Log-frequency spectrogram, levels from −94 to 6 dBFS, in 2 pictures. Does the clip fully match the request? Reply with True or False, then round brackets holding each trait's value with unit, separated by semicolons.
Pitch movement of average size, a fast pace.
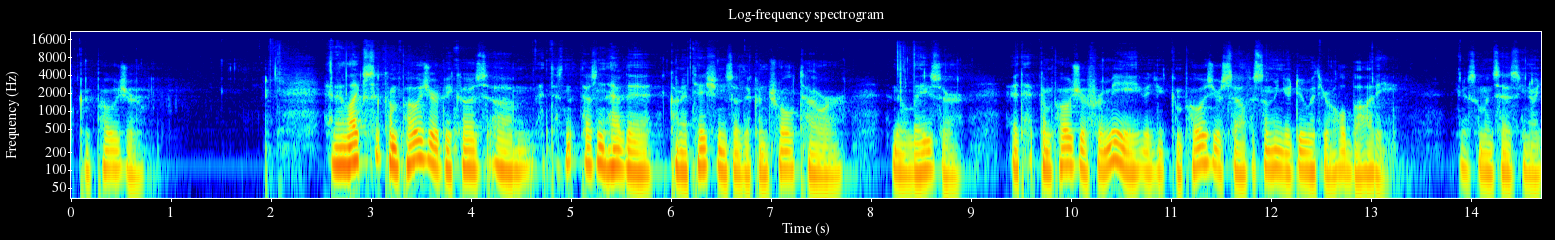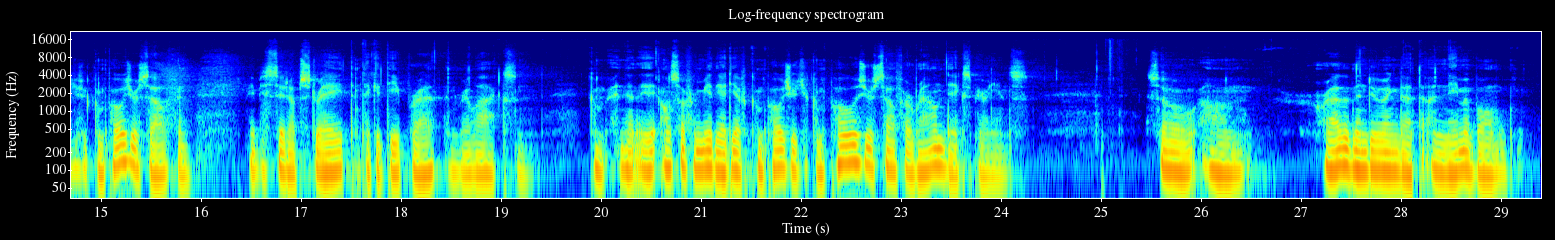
False (3.1 semitones; 170 wpm)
